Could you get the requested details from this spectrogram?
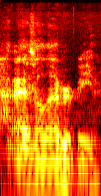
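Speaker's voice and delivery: weary, low, very quiet murmur. Asked if ready with forty-five seconds to go, answering, tired. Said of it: "You sound tired".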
